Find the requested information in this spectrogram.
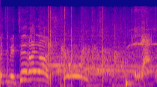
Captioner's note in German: Jubel, Applaus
